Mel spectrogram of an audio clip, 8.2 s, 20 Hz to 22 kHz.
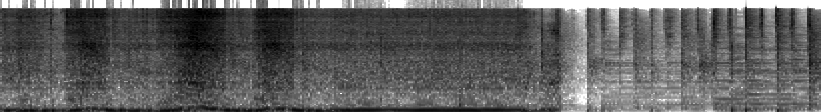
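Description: Kawasaki 1000 SX's inline-four engine, breathing through an Akrapovic silencer, revved in three quick blips and then held at raised revs for about two seconds. It cuts off suddenly about five and a half seconds in, and guitar music takes over.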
